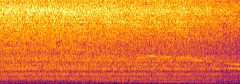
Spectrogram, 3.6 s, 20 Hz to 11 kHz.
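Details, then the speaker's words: Karcher VC3600 commercial cylinder vacuum cleaner, previously choked by a dirty filter, switched on: steady high airy rush from the vacuum motor, even pitch with slight settling dip, no rattle or surging; good suction, motor healthy. "And they work! Oh, there's such good suction. Wow!"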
